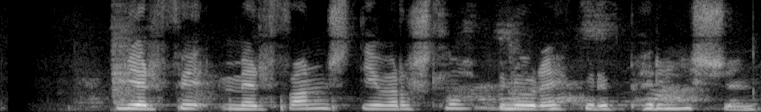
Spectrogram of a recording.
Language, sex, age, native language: Icelandic, male, 11, Icelandic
